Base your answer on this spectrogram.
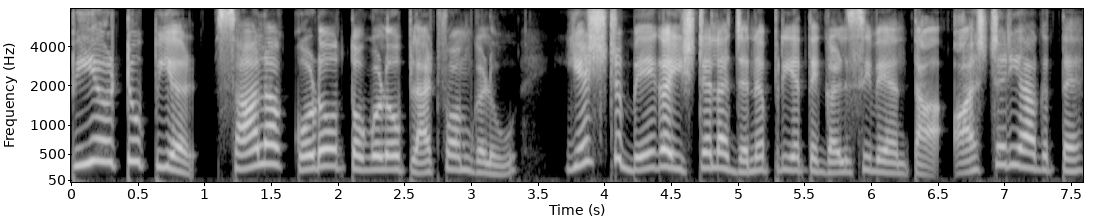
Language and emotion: Kannada, surprised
